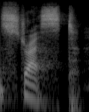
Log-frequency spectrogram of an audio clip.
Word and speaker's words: stressed: Notice that very soft T pronunciation, stressed. Repeat after me, stressed.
